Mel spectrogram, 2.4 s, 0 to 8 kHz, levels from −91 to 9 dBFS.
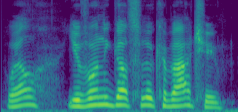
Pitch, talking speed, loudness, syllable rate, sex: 175 Hz, 200 wpm, -15 LUFS, 5.5 syllables/s, male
